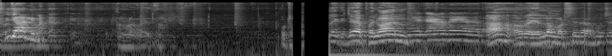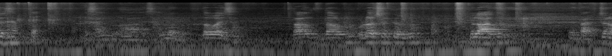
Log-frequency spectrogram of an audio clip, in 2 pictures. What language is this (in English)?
Arabic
